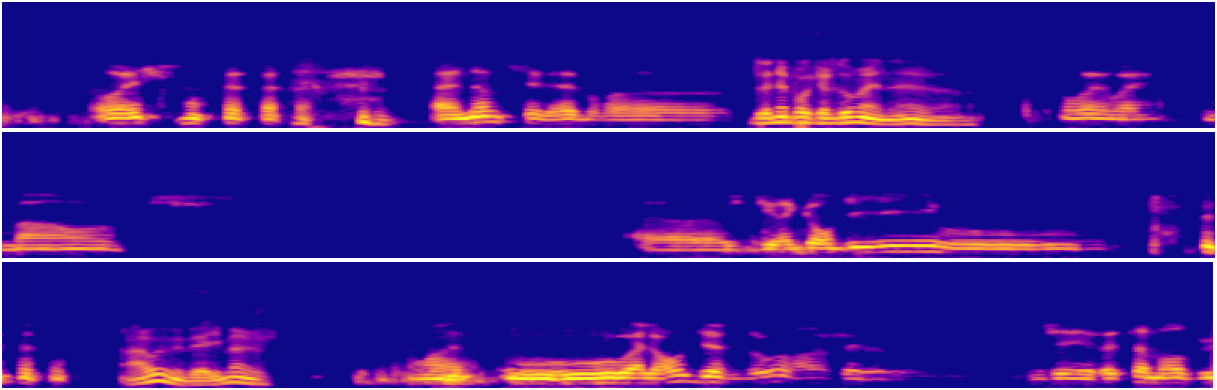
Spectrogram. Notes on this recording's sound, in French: reçoit par téléphone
